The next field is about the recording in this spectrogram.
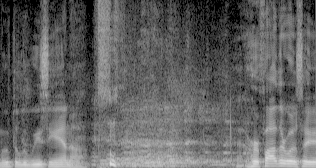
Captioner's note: laughs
